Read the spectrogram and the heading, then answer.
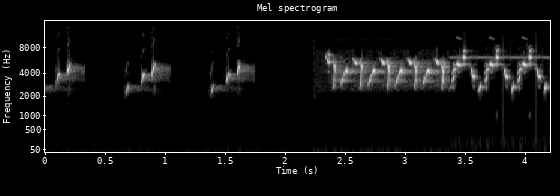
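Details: Jilguero campero, the Saffron finch, singing a tutor song for captive birds in the 'El Pico de Plata' style: three spaced, short rising chirps, then a long, fast, jumbled run of high twittering notes.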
